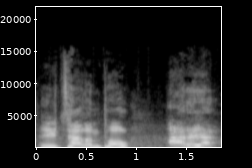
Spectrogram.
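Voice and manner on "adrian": excited call. Real, not acted. Calling out a name.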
